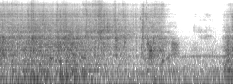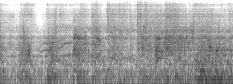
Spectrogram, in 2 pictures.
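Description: Magic blasts and impacts crash in a game battle.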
